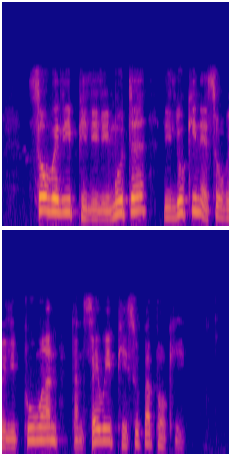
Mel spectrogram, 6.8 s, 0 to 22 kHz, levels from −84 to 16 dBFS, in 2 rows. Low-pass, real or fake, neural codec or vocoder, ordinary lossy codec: 7.2 kHz; real; none; Opus, 16 kbps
